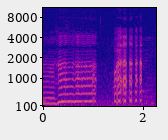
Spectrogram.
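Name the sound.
sheep bleating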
